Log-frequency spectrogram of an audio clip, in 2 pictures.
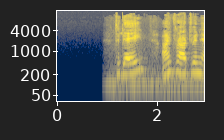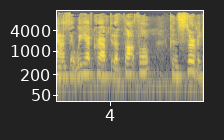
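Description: An older woman speaks steadily into a microphone.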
